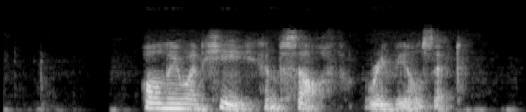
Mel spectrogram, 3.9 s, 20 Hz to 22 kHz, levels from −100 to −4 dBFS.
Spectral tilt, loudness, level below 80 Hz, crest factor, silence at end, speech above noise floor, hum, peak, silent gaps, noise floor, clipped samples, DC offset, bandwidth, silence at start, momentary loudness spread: -7.5 dB/octave; -24 LUFS; -62 dBFS; 18 dB; 0.5 s; 46 dB; none; -6 dBFS; none; -69 dBFS; under 0.1%; under 0.1%; 7.2 kHz; 1.1 s; 13 LU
